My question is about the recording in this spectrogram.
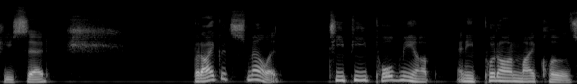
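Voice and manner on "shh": a breathy whispered shh with no voice; whispered shush. Acted. T P soothing Benji in the dark, whispered shush. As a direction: hush him without waking the house.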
